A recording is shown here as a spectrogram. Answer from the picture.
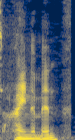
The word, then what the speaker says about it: Heineman: And because his brother is in the majors, he gets a pronunciation guide on Baseball Reference. So I know for a fact he is Heineman.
